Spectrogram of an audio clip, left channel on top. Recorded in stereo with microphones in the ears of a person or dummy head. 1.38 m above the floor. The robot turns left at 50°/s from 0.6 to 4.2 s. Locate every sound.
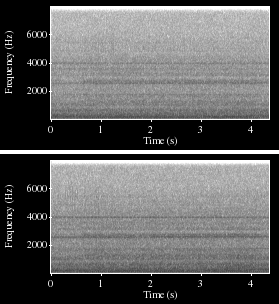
Only background noise.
